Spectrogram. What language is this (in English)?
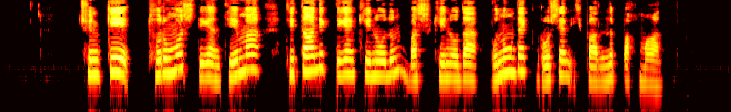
Uyghur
